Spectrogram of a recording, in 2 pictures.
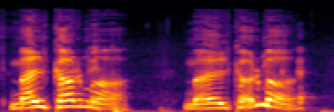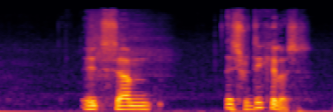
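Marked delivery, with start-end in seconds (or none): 0.1-3.0 high, slow, drawn-out, exaggerated cartoony voice. Showing how the Catalan dub of Neil sounds: cartoony Neil voice as dubbed. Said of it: "this completely different cartoony voice".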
